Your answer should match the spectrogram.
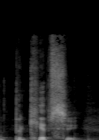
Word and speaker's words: Poughkeepsie: No, Poughkeepsie.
